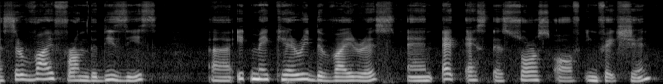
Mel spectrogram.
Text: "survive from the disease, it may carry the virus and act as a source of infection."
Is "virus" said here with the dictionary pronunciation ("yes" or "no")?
yes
